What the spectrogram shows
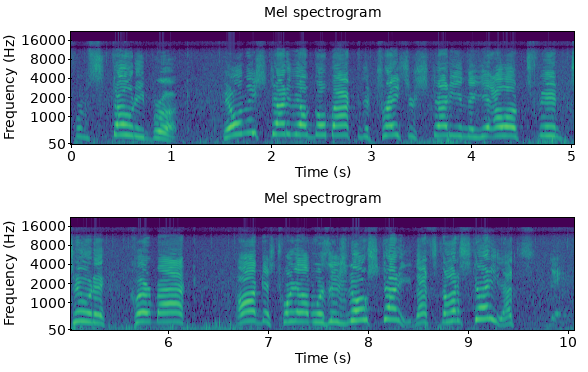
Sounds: Speech

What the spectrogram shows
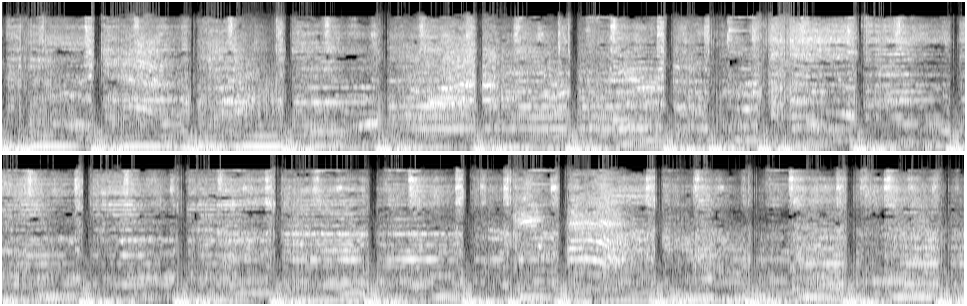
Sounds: Speech, Music

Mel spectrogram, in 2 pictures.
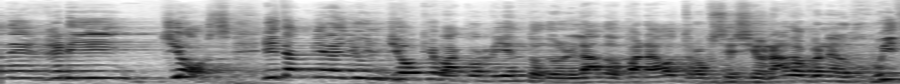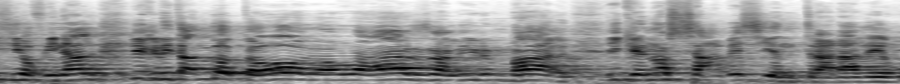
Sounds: Speech

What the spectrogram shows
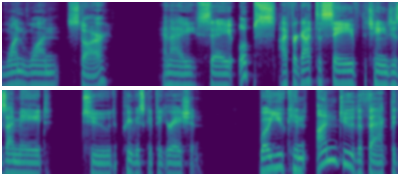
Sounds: Speech

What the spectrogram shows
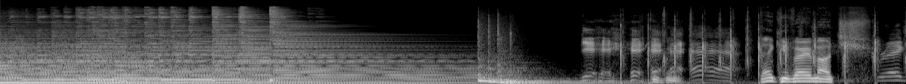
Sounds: Percussion, Drum, Bass drum

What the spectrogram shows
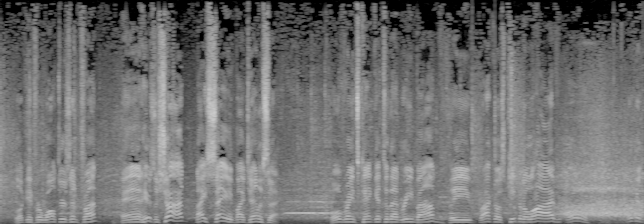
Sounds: Speech

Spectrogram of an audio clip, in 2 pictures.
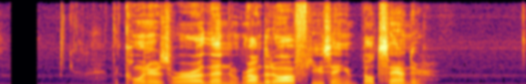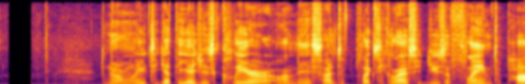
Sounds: Speech

